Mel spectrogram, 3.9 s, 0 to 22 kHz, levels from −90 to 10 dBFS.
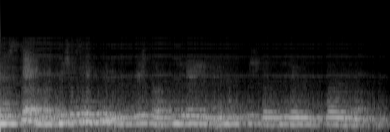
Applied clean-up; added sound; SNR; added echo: neural separator model SepFormer DNS4.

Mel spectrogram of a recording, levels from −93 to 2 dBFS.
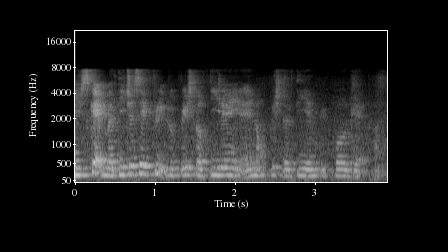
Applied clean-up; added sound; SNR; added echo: none; none; none; none.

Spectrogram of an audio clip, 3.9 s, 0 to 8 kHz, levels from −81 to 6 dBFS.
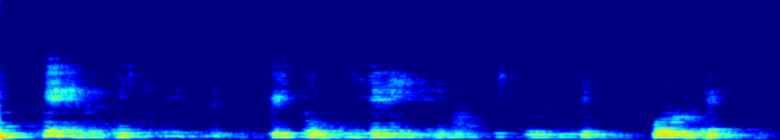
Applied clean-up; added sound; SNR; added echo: neural mask model DeepFilterNet 3.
